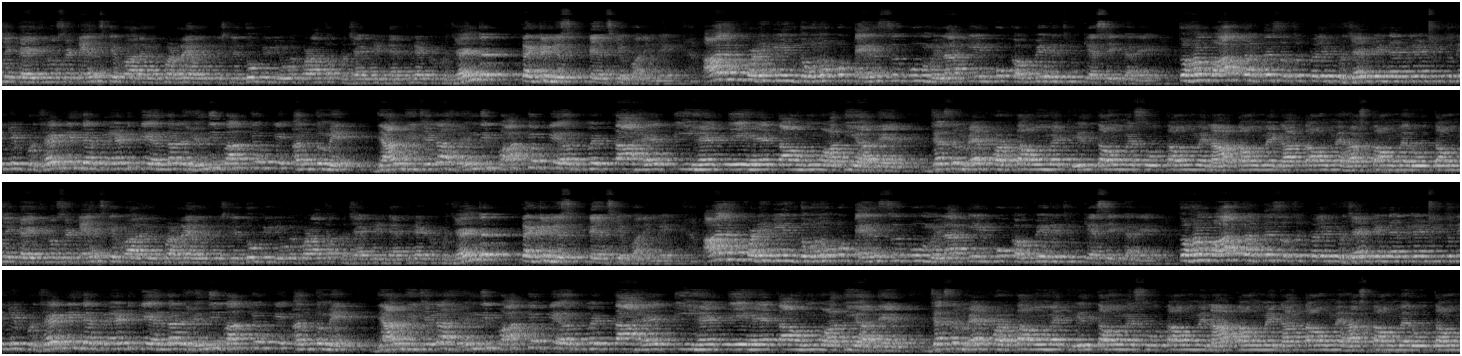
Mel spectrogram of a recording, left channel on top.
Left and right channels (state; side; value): normal; both; correlation 0.56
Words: पिछले कई दिनों से टेंस के बारे में पढ़ रहे हैं। हमने पिछले 2 वीडियो में पढ़ा था प्रेजेंट इंडेफिनिट और प्रेजेंट कंटीन्यूअस टेंस के बारे में। आज हम पढ़ेंगे इन दोनों को, टेंस को मिला के इनको कंपैरिजन कैसे करें। तो हम बात करते हैं सबसे पहले प्रेजेंट इंडेफिनिट की। तो देखिए प्रेजेंट इंडेफिनिट के अंदर हिंदी वाक्यों के अंत में, ध्यान दीजिएगा, हिंदी वाक्यों के अंत में ता है, ती है, ते है, ता हूं आदि आते हैं। जैसे मैं पढ़ता हूं, मैं खेलता हूं, मैं सोता हूं, मैं नहाता हूं, मैं गाता हूं, मैं हंसता हूं, मैं रोता हूं,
